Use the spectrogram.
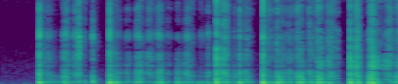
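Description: A long fingernail traces the silver foil "Faster Brand" lettering on a purple cardboard box. It makes quick, dry scratching strokes in short bursts separated by brief pauses, each scrape sounding crisp with no ring.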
